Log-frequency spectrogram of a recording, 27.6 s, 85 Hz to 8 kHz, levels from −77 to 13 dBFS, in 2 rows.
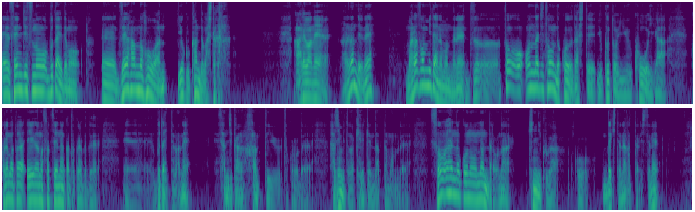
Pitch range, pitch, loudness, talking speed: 100-150 Hz, 125 Hz, -26 LUFS, 325 characters per minute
